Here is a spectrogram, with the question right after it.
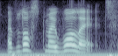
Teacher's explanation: The words which are of most importance are lost and wallet, and they will therefore be stressed. · Term: Sentence stress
